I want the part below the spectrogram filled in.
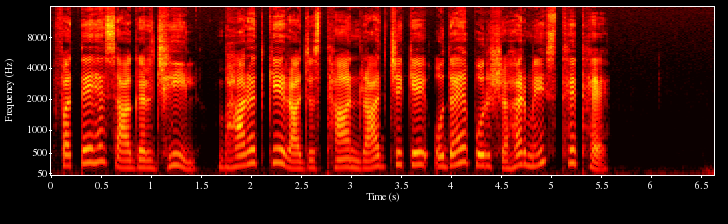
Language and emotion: Hindi, neutral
